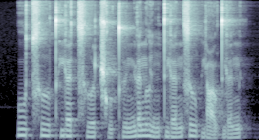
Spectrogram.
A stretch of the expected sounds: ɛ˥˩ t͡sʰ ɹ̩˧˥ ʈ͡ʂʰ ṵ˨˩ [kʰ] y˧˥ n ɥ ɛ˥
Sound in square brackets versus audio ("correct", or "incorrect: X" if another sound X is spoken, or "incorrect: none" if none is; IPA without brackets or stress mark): incorrect: t̪ʰ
